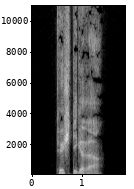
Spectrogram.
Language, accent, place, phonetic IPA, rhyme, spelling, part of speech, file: German, Germany, Berlin, [ˈtʏçtɪɡəʁɐ], -ʏçtɪɡəʁɐ, tüchtigerer, adjective, De-tüchtigerer.ogg
- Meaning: inflection of tüchtig: 1. strong/mixed nominative masculine singular comparative degree 2. strong genitive/dative feminine singular comparative degree 3. strong genitive plural comparative degree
